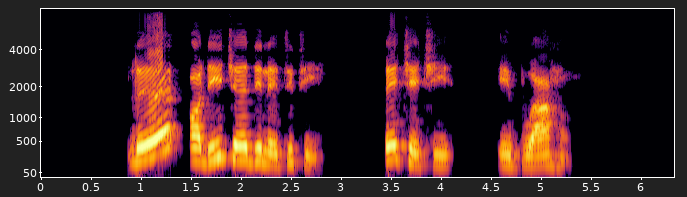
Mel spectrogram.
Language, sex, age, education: Igbo, male, 30-45, tertiary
